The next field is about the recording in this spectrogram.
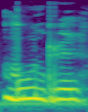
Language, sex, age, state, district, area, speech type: Tamil, female, 18-30, Tamil Nadu, Chennai, urban, read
